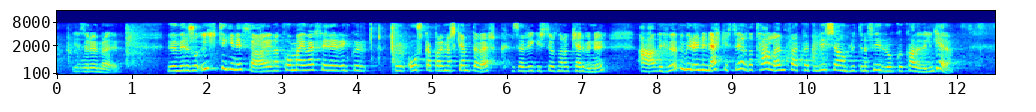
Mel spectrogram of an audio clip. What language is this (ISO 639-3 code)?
isl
